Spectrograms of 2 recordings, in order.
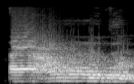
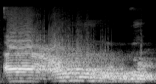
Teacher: Yang kedua, madnya lebih ditegaskan dan tetap dua haraf.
